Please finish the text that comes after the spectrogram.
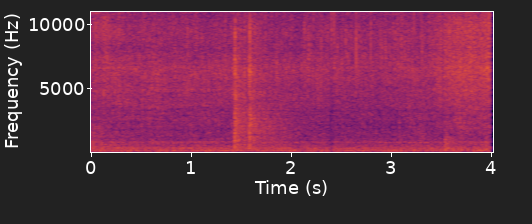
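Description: Chopped tomato being stirred into a sizzling pan mixture for coriander chicken, a steady hiss of frying with a couple of brief scraping stirs, close and alone without any talk.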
